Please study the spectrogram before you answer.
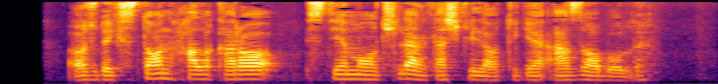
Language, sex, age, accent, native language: Uzbek, male, 18-24, Namangan, Uzbek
